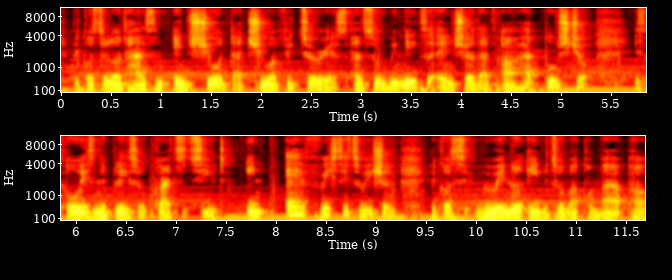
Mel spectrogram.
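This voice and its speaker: A woman hosting a radio teaching broadcast, her voice raspy and hoarse from a cold, speaking earnestly and encouragingly. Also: extremely low pitch, darkish tone. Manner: earnest, encouraging, repeats herself for emphasis. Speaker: radio preacher and host.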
